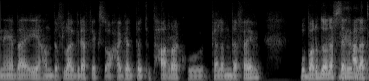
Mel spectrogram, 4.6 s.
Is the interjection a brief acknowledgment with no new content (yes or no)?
yes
